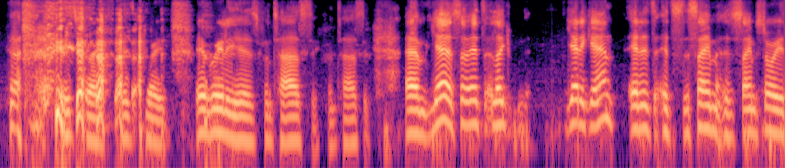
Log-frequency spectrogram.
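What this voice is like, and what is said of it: Irish accent. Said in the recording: “I'm over here in Ireland ... I'm in Dublin in Ireland ... that's why you have this magnificent accent.”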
